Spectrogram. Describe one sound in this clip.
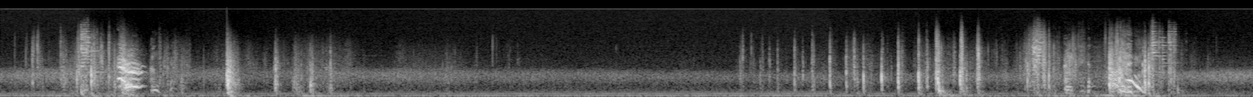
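A man cries out loudly in a pained voice.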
